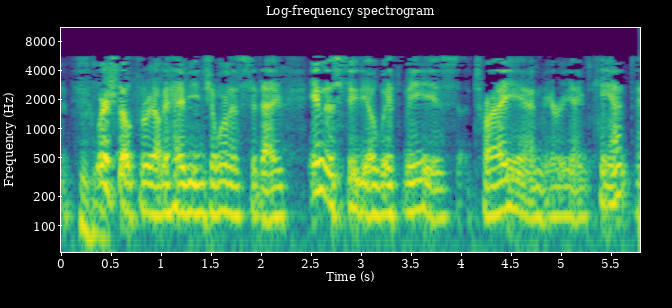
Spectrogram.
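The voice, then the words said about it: Slightly raspy voice. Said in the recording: “I've got a little raspy voice from some of the good Texas air that's blowing around”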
